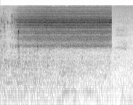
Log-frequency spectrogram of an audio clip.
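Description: A scuba regulator hissing as a diver breathes in, a steady high hiss of about a second and a half that cuts off suddenly.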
